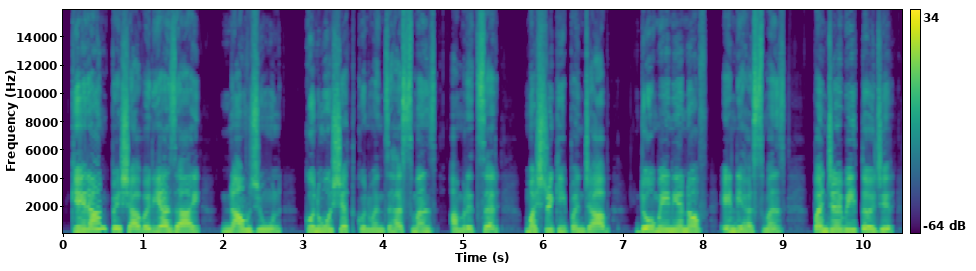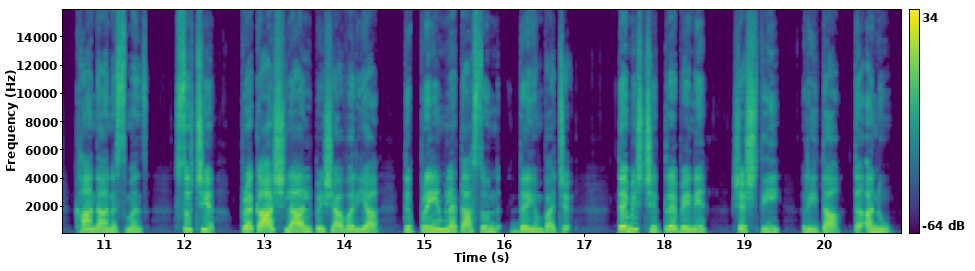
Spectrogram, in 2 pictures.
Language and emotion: Kashmiri, neutral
